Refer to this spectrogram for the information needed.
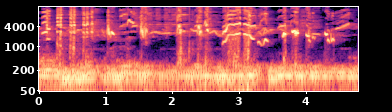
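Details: Energetic oriental magpie-robin with spread tail giving a lure song for other magpie-robins to answer: rapid clicks and buzzy bursts leading into looping, wavering whistled phrases and short twisted notes, with a low background hum.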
